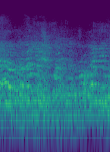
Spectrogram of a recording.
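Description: Several people talking and calling out at once in overlapping chatter, the voices of onlookers and coaches at the edge of a wrestling mat.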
